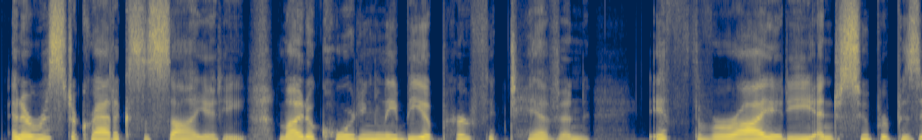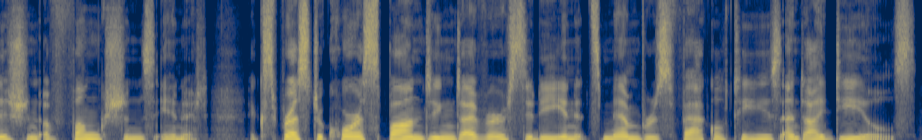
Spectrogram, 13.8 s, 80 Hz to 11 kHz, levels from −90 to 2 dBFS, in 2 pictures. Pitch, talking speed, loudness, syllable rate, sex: 180 Hz, 120 wpm, -19 LUFS, 4.6 syllables/s, female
